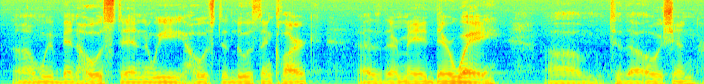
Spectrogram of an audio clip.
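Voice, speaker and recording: A man with an American accent and a very deep, low pitch speaks fairly slowly, with audible echo in the room. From northeastern Oregon, Umatilla Indian Reservation. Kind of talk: land acknowledgement speech. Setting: event hall with audience.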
